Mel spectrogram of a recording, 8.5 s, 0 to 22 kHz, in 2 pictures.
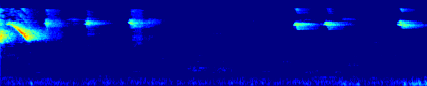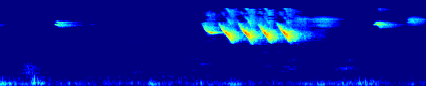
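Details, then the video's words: Canary performing Belgian classic song, recorded 2021: a sharp high note and scattered soft chips, a faint low thump midway, then a short roll of about five fast descending notes. "CANTO BELGA CLÁSSICO 2021"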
